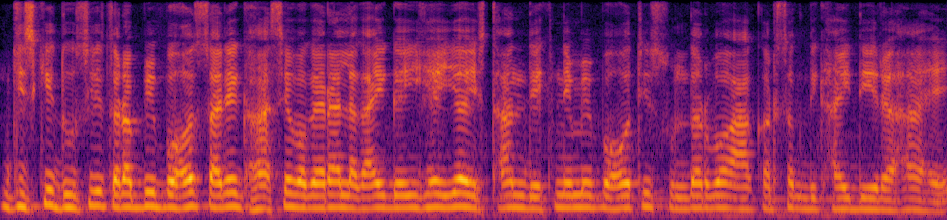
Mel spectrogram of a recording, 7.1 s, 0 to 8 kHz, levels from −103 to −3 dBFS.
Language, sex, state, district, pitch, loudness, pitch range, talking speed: Hindi, male, Bihar, Begusarai, 170 Hz, -27 LUFS, 160-180 Hz, 205 wpm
